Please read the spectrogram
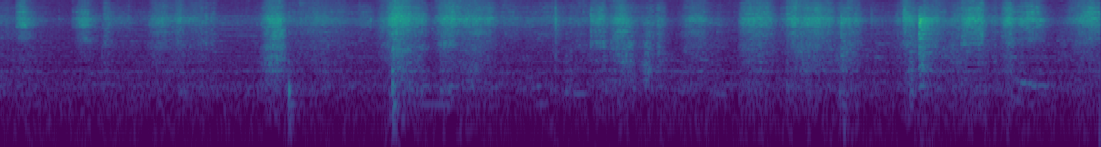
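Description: Hands rubbing and squeezing crumbly shortbread mixture of flour, butter and sugar in a plastic mixing bowl: irregular rustling and scraping strokes.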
